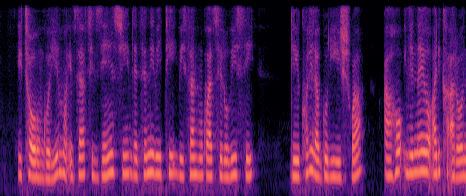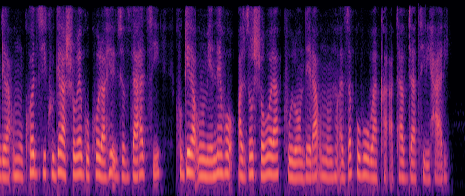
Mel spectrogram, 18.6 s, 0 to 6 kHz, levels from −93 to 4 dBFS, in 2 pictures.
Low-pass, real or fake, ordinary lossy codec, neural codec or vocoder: 5.4 kHz; fake; AAC, 32 kbps; codec, 16 kHz in and 24 kHz out, 0.6 kbps, FocalCodec, streaming, 2048 codes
